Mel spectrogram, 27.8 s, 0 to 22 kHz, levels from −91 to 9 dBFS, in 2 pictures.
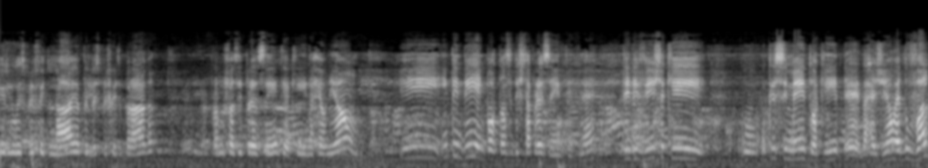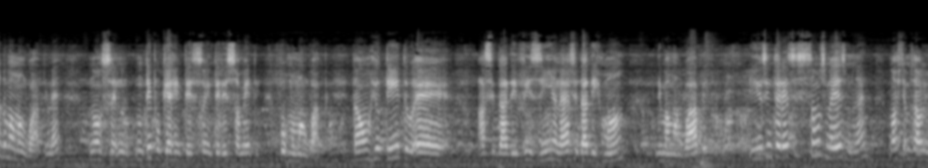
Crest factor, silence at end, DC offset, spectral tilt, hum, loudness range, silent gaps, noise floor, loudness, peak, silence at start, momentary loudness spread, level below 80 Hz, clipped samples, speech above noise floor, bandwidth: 16 dB; 0 s; under 0.1%; 1 dB/octave; none; 5 LU; none; -38 dBFS; -15 LUFS; 0 dBFS; 0 s; 16 LU; -56 dBFS; under 0.1%; 22 dB; 11 kHz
